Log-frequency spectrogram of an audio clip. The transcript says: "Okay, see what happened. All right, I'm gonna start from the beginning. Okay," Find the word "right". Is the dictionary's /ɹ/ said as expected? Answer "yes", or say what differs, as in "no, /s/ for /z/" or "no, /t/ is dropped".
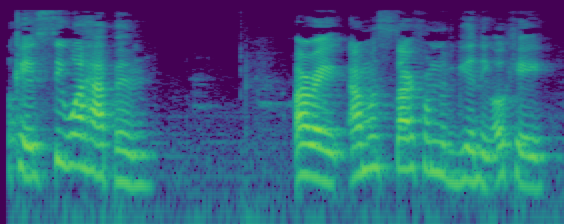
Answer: yes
